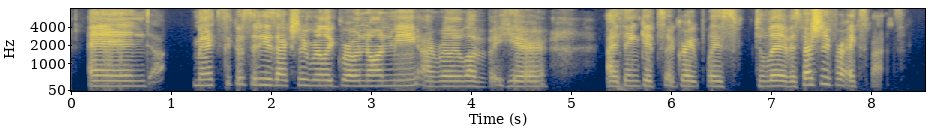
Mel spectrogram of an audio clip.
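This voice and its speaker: A woman with a Californian accent speaks at a moderate pace and a medium pitch, her tone bright and sharp. Her intonation is flat and monotone, recorded dry and close with no echo against a quiet background. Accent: Californian American. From San Diego, California. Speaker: entrepreneur. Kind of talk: interview.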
